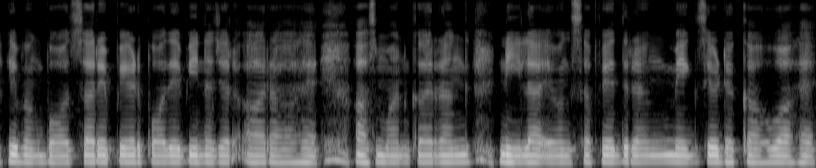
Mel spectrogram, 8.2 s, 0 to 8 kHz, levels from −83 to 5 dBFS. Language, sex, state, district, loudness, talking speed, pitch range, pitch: Hindi, male, Bihar, Gopalganj, -25 LUFS, 160 wpm, 120-125 Hz, 120 Hz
